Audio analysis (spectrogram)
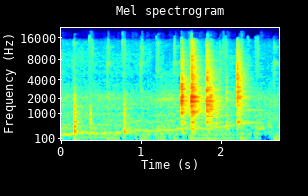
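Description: Onions and pork ribs being stirred in a stone molcajete: a handful of sharp scraping clinks of a utensil against the bowl, sparse at first, then a quicker cluster of four or five close, bright scrapes.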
